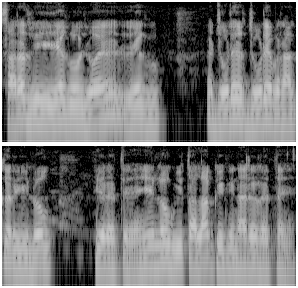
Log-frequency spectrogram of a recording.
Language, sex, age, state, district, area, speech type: Hindi, male, 60+, Uttar Pradesh, Lucknow, rural, spontaneous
